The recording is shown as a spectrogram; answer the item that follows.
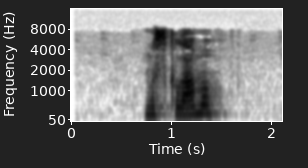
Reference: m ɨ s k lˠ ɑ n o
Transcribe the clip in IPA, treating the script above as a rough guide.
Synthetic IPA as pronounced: m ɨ s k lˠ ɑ m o

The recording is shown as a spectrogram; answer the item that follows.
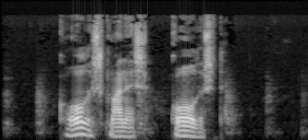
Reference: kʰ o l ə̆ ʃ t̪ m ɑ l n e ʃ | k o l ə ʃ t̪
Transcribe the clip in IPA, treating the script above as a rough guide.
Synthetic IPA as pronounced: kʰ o l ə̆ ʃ t̪ m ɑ n e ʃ | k o l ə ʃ t̪

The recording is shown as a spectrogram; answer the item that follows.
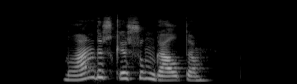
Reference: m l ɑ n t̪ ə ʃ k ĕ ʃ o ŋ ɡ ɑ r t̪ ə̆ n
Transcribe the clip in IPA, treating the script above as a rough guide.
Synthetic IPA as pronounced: m l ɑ n d̪ ə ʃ k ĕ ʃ u ŋ ɡ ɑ l t̪ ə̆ m

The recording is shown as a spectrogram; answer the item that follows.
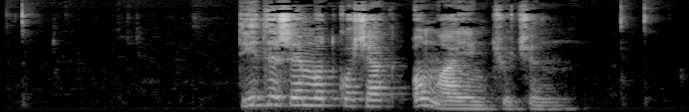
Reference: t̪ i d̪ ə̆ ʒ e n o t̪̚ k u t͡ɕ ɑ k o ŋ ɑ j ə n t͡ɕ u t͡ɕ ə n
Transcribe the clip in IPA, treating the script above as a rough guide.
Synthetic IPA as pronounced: t̪ i d̪ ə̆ ʒ e m o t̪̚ k o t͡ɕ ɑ k o ŋ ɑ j ə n t͡ɕ u t͡ɕ ə n

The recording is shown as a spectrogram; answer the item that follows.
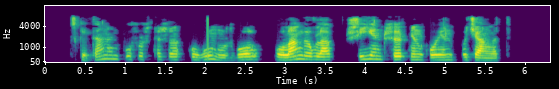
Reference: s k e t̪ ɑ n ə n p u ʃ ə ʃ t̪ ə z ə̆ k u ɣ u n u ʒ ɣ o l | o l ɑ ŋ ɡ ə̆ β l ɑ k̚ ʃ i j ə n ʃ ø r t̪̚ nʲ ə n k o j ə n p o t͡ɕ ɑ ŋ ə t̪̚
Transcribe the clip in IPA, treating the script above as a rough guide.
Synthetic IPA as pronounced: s k e t̪ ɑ n ə n p u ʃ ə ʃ t̪ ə ʒ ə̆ k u ɣ u n u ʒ ɣ o l | o l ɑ ŋ ɡ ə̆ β l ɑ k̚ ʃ i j ə n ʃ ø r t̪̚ nʲ ə n k o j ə n p o t͡ɕ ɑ ŋ ə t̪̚

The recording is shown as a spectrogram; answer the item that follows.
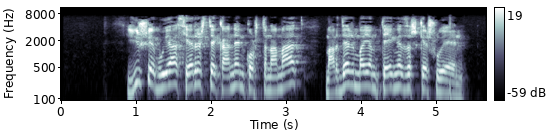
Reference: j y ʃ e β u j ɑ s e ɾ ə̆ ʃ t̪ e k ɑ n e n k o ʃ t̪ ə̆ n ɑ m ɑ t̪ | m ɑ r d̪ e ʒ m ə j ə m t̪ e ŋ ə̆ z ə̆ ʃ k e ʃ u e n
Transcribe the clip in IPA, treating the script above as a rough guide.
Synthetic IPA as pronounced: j y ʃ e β u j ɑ s e ɾ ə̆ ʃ t̪ e k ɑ n e n k o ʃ t̪ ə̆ n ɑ m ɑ t̪ | m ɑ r d̪ e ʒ m ə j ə m t̪ e ŋ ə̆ z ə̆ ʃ k e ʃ u e n

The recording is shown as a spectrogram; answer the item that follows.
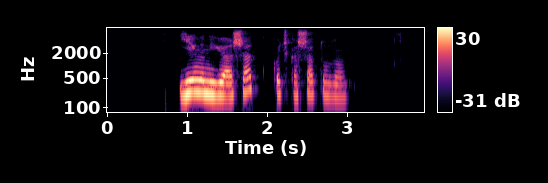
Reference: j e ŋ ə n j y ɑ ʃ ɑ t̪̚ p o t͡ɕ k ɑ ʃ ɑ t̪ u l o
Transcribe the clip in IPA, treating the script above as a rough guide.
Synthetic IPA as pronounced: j e ŋ ə n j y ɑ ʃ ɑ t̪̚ k o t͡ɕ k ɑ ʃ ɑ t̪ u l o

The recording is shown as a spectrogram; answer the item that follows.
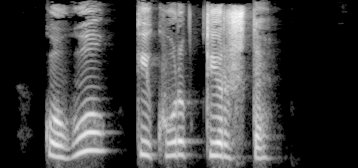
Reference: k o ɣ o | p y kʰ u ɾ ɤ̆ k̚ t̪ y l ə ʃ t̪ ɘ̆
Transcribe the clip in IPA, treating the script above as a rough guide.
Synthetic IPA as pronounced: k o ɣ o | k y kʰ u ɾ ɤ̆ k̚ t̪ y ɾ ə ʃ t̪ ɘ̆

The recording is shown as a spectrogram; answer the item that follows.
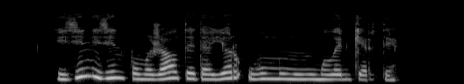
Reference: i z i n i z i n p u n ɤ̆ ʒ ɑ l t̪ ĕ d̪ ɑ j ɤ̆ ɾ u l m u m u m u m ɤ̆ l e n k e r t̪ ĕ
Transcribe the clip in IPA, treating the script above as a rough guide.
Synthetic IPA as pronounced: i z i n i z i n p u m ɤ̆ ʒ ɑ l t̪ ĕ d̪ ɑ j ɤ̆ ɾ u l m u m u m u m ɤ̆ l e n k e r t̪ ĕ

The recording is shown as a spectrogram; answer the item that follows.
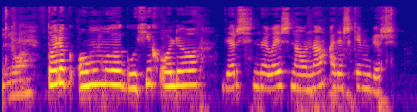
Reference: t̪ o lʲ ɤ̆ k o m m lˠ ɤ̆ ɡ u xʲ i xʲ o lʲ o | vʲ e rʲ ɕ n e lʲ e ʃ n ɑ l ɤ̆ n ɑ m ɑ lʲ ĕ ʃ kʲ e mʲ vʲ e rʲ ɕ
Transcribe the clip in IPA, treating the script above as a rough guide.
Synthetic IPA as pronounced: t̪ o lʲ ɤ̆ k o m m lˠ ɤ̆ ɡ u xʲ i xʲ o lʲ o | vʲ e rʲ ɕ n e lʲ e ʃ n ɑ l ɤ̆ n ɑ m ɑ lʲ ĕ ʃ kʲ e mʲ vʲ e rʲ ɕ

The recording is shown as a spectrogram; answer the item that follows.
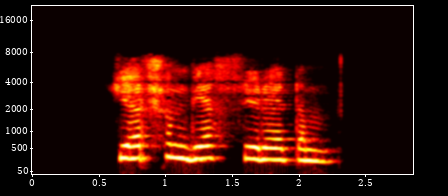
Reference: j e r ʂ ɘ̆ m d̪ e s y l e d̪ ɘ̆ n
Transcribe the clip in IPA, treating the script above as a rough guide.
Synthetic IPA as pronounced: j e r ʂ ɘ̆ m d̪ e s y ɾ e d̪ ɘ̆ m

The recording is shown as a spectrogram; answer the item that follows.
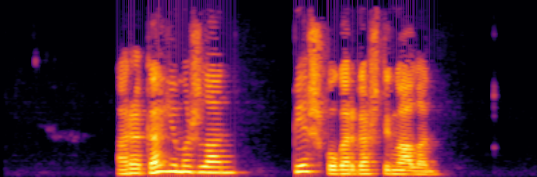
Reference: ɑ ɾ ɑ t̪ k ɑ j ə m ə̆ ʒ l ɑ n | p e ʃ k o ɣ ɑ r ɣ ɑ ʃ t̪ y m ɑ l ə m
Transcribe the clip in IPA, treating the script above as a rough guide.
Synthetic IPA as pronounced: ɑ ɾ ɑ k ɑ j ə m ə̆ ʒ l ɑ n | p e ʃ k o ɣ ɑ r ɣ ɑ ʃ t̪ y ŋ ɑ l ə n

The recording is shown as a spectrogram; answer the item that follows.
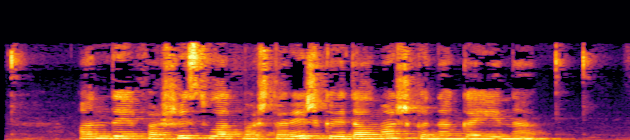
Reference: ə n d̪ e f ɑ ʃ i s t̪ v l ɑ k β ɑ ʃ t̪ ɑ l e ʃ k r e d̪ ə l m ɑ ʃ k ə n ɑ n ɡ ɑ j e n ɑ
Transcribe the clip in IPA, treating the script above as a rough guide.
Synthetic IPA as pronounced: ə n d̪ e f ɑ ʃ i s t̪ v l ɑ k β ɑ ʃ t̪ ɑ ɾ e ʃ k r e d̪ ɑ l m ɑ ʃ k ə n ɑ ŋ ɡ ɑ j e n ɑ

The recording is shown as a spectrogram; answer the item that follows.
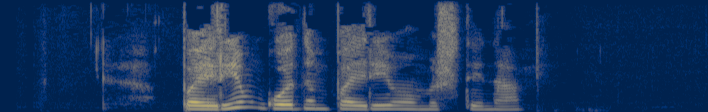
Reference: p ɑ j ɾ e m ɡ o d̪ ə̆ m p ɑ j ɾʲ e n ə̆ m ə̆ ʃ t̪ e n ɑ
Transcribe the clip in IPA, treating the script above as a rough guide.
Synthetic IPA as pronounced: p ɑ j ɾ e m ɡ o d̪ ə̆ m p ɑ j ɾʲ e m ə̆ m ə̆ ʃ t̪ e n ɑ

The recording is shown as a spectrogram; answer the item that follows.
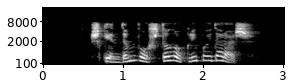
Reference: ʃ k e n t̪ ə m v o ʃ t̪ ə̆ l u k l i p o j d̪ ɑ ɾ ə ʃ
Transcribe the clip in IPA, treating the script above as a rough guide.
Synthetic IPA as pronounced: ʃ k e n d̪ ə m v o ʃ t̪ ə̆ l o k l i p o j d̪ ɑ ɾ ɑ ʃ

